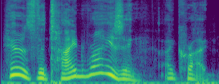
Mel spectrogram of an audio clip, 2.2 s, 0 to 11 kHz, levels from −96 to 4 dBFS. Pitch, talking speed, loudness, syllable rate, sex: 175 Hz, 190 wpm, -16 LUFS, 4.8 syllables/s, male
